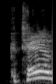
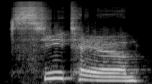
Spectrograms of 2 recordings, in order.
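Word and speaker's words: C'tan: Katan is spelled C apostrophe T A N. Alternate pronunciation of katan is satan or satan.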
